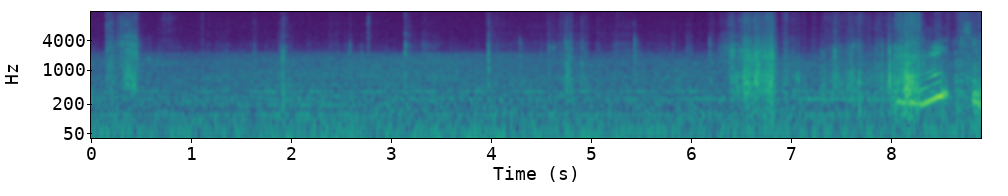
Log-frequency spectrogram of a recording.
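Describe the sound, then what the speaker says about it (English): Tear-away embroidery stabilizer is ripped out from around an in-the-hoop stitched sensory marble maze, loud broadband tearing bursts near the end after quiet ticking handling sounds, with a voice speaking. "I tear it out and I get rid of the tear away."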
